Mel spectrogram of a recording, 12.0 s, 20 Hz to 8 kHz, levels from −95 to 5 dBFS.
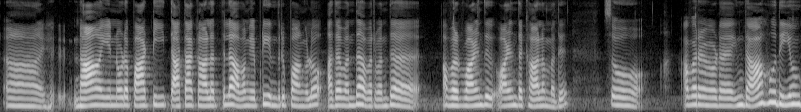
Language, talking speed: Tamil, 105 wpm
